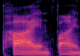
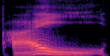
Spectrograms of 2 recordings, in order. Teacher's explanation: Or as in pie and fine, starts low and moves up to an E sound. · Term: gliding vowel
